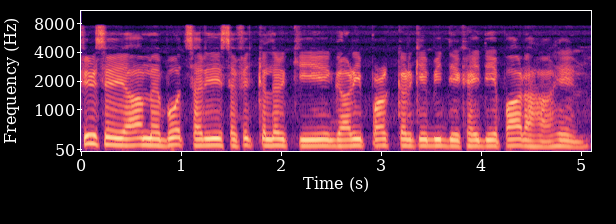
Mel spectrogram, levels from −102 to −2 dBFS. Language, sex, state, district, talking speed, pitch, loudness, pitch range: Hindi, male, Arunachal Pradesh, Lower Dibang Valley, 200 wpm, 150 Hz, -14 LUFS, 140-155 Hz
